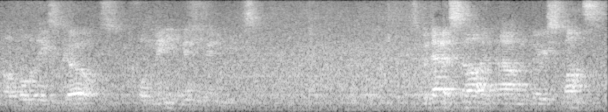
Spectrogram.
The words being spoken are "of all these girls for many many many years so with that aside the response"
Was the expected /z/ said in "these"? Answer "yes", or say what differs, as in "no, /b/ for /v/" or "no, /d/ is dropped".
yes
